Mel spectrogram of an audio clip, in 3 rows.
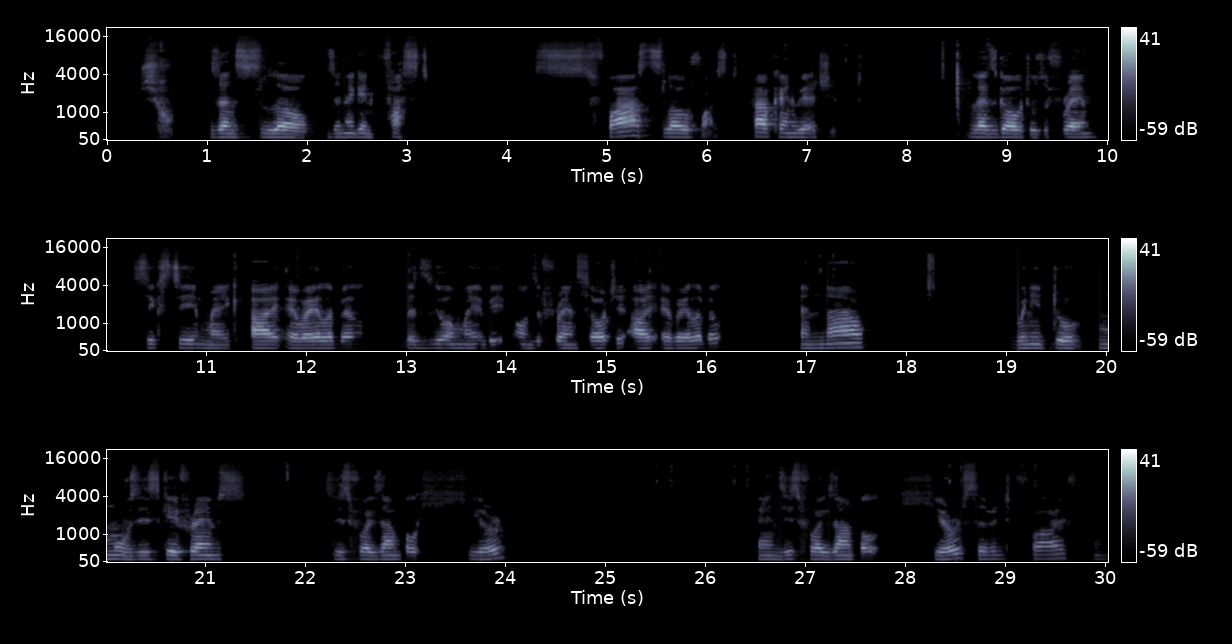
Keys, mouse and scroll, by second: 7.4-11.2 drag, 11.2 i, 13.1-15.0 drag, 15.0 i, 17.1 click, 21.4 g, 26.3 click, 26.8 g, 29.2 click.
